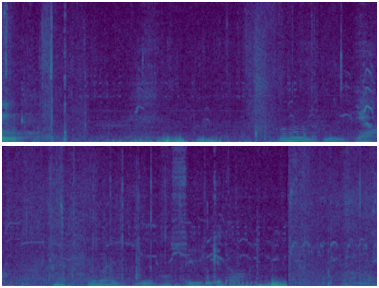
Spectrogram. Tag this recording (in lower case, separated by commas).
animal, speech, outside, rural or natural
